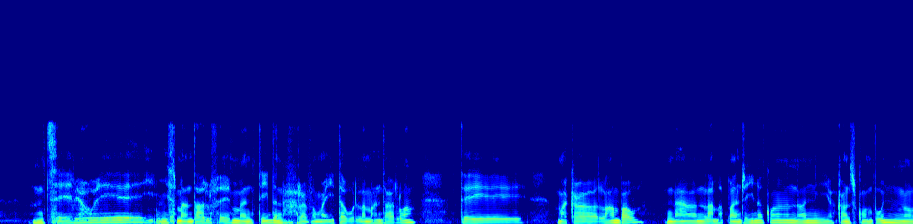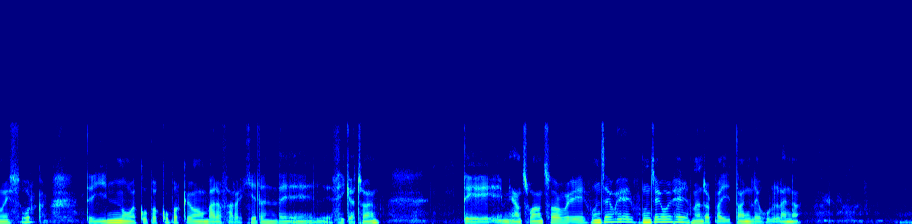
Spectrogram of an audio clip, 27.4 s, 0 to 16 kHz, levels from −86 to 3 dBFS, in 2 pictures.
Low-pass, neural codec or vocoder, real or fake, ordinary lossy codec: 7.2 kHz; codec, 16 kHz, 4 kbps, X-Codec, HuBERT features, trained on LibriSpeech; fake; MP3, 96 kbps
